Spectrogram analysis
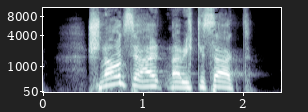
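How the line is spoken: Threatening shout. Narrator (German): schrie Silvio drohend

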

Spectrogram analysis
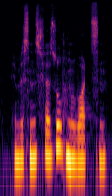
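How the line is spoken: Plain. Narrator (German): sagte Holmes

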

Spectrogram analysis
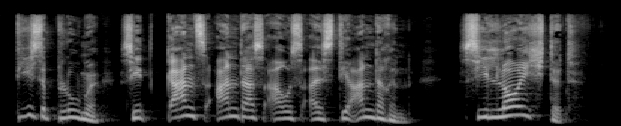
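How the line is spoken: Calling out. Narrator (German): rief Ben

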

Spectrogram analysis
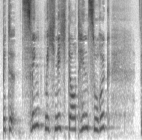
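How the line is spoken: Whimpering. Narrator (German): wimmerte er

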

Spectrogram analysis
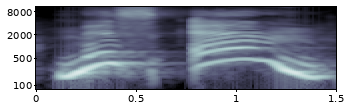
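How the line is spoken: Calling out. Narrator (German): rief er

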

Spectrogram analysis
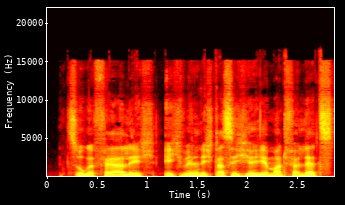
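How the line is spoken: Plain. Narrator (German): sagt er

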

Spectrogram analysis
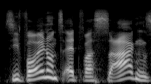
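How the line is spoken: Plain. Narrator (German): sagte der Engel

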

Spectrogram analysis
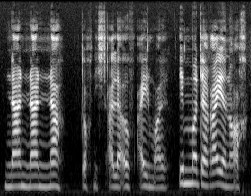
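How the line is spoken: Croaking. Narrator (German): krächzte Jay

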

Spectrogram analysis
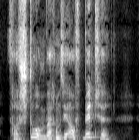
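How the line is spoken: Exclaimed. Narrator (German): rief er aus

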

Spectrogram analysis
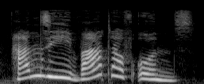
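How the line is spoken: Calling after someone. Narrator (German): rief Maxim hinterher

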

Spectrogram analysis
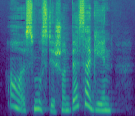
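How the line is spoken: Cheerful. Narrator (German): sagte Darina fröhlich

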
